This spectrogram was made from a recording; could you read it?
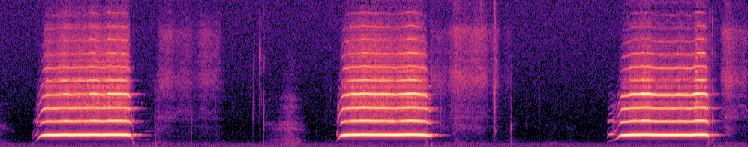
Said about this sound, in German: Nimmt das Telefon in die Hand. Freizeichen.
